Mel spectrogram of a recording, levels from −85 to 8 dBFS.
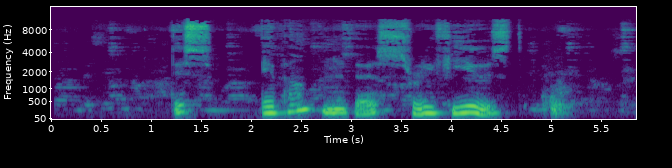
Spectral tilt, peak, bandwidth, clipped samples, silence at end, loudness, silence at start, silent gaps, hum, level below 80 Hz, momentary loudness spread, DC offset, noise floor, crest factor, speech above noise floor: -5 dB/octave; -4 dBFS; 11.5 kHz; under 0.1%; 0.05 s; -20 LUFS; 1.2 s; none; none; -60 dBFS; 15 LU; under 0.1%; -52 dBFS; 18 dB; 33 dB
